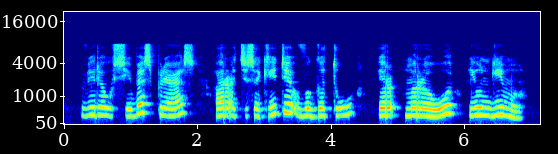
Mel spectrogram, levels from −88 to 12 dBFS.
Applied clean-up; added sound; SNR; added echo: none; none; none; none.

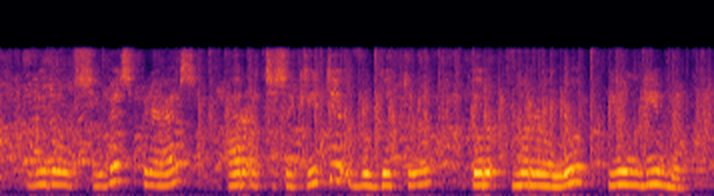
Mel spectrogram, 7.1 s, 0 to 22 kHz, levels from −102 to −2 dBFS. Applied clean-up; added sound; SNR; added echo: none; Applause; 13 dB; reverberation time 0.3 s.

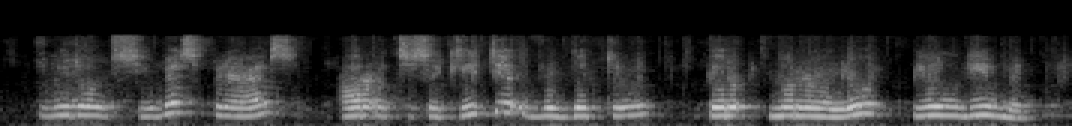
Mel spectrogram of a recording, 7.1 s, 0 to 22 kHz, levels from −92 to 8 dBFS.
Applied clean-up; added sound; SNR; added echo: neural separator model SepFormer DNS4.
